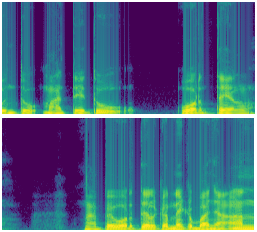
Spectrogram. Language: Musi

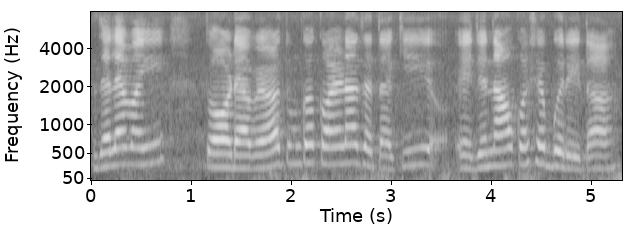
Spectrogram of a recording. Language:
Konkani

